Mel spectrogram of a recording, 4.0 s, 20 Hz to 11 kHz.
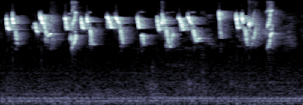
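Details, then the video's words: Saffron finch kept in captivity and warmed up for singing, delivering a rapid string of bright, high chirped syllables, roughly one burst per second, over a soft low hum. "Canário da Terra Esquentando em 3 2 1!!!"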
